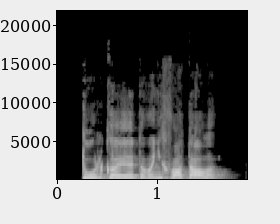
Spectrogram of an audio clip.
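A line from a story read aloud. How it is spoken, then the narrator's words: Bark. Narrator (Russian): рявкнула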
